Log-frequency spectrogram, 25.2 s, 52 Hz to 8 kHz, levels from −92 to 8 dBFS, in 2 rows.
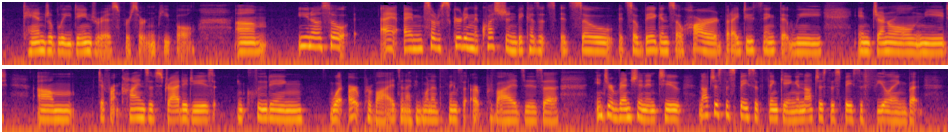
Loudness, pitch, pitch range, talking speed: -17 LUFS, 155 Hz, 145-165 Hz, 175 wpm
